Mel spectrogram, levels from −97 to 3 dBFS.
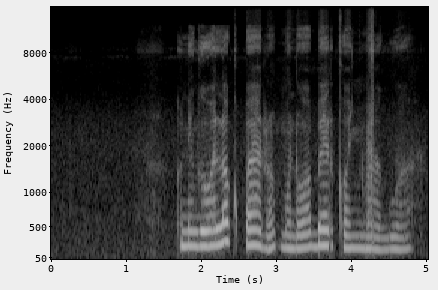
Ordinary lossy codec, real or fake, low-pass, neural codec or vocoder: Opus, 32 kbps; fake; 14.4 kHz; vocoder, 48 kHz, 128 mel bands, Vocos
